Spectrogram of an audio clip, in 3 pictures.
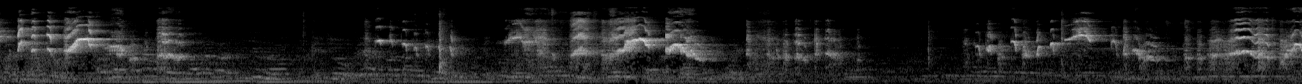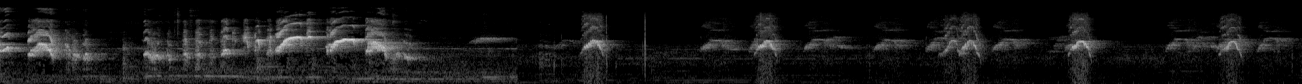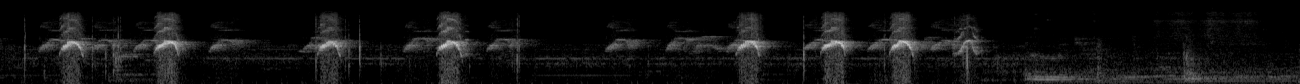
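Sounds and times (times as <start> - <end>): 
cockatiels whistling and chattering: 0.0 - 2.2, 3.7 - 8.6, 9.6 - 18.2, 18.8 - 19.2, 20.0 - 24.1, 24.7 - 31.2, 32.1 - 36.0.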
